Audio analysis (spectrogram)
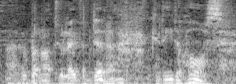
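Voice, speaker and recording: An actor playing a wry, evasive British husband in a radio drama, dry and sardonic with a British accent. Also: male voice, lowish voice, quick pace, music in the background, lightly acted. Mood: wry, exasperated.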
